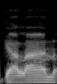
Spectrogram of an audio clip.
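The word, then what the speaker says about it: Galán: Galan, I think, is the name, and of the emphasis, I believe, being on the 2nd syllable from Colombia.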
